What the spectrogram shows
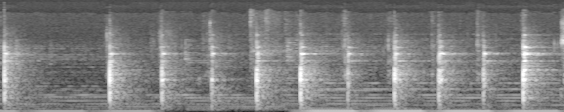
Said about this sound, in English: Just gonna chop that up really fine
